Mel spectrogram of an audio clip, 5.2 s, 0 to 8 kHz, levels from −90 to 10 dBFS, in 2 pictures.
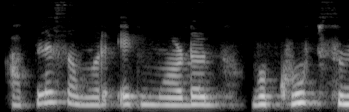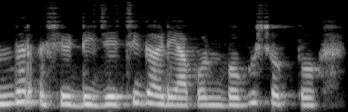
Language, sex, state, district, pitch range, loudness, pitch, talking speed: Marathi, female, Maharashtra, Dhule, 200-235 Hz, -18 LUFS, 215 Hz, 160 wpm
